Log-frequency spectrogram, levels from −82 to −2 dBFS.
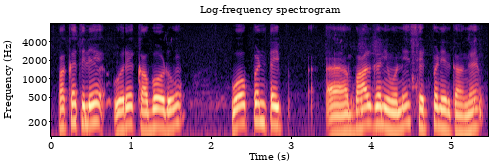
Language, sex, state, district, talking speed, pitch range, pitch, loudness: Tamil, male, Tamil Nadu, Nilgiris, 110 wpm, 140-180 Hz, 160 Hz, -13 LUFS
